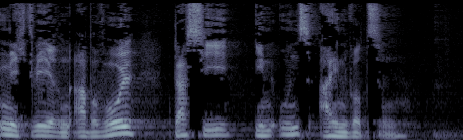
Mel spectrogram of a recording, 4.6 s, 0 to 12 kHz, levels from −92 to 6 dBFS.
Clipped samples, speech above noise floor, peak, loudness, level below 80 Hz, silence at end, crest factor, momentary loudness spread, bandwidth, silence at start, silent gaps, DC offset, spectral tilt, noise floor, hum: under 0.1%; 31 dB; -16 dBFS; -32 LUFS; -64 dBFS; 0.55 s; 18 dB; 11 LU; 11.5 kHz; 0 s; none; under 0.1%; -3.5 dB/octave; -63 dBFS; none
